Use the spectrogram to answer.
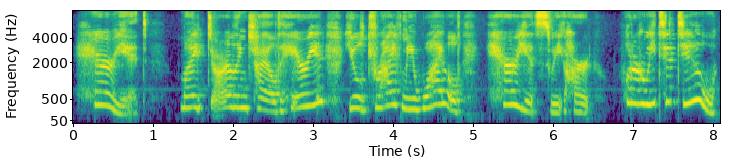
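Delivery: rising strain, bursting on the question; sweet words through gritted teeth; mother at the end of her tether; exasperated mother. Acted. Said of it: "so instead she said".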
